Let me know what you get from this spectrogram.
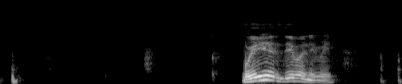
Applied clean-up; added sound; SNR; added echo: none; none; none; none.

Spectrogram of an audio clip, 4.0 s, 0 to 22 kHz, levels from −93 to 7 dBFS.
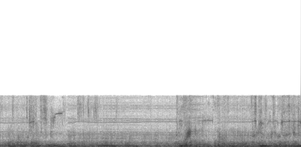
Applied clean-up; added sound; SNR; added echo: neural separator model SepFormer DNS4.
